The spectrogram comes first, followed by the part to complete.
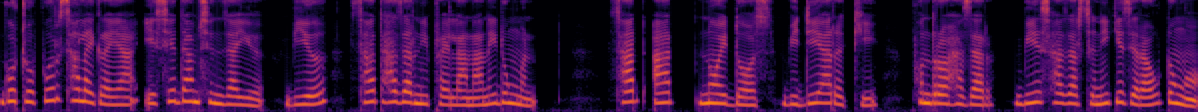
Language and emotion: Bodo, neutral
